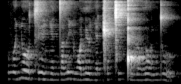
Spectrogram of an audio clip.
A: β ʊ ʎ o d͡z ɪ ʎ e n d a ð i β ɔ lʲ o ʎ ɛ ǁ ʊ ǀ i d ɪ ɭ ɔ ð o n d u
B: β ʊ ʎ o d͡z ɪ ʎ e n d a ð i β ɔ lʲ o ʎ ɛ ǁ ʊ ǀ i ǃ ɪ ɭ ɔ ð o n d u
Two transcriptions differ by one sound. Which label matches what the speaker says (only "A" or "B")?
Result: B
